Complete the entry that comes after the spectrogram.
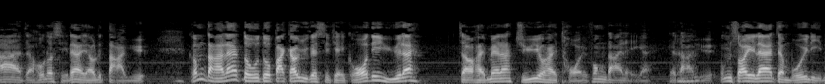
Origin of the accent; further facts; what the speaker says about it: Hong Kong; 係生於斯長於斯㗎啦，包括我包括你係咪啊 ,Jeffy 你啦係咪，咁我哋喺香港長大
